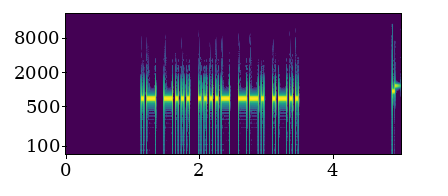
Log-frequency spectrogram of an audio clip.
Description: Morse code, heard as a keyed tone, about 28 wpm, 700 Hz. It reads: AB4GL
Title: USA Call Signs 28wpm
